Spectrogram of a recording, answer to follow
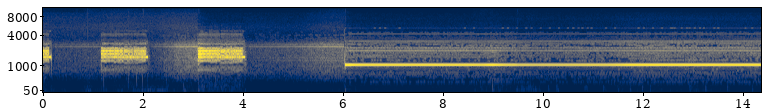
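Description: NOAA Weather Radio emergency alert sequence. It opens with the end of one and then two more short, screechy SAME digital header bursts, about a second each and a second apart, which encode the alert. About six seconds in, the steady 1050 Hz warning alarm tone begins and holds, signalling a warning-level alert.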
